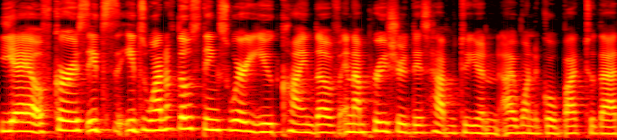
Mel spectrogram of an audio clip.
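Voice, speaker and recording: Recorded very cleanly against a silent background, a woman speaks at medium pitch and a moderate pace with ordinary pitch variation. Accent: Spanish. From Mexico, Monterrey. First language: Spanish. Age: 30s. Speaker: podcast host. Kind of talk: interview. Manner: casual, chatty.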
